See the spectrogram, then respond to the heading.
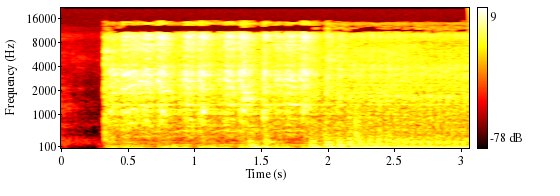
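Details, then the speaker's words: Honda Rancher 420 cold start at 23 degrees outside: catches instantly with no long cranking, then settles into a steady, even low idle; a healthy cold start. "see it fires right up and that's cold so you know that's kind of like what i expect out of a honda with a cold start even when it is 23 degrees outside"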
